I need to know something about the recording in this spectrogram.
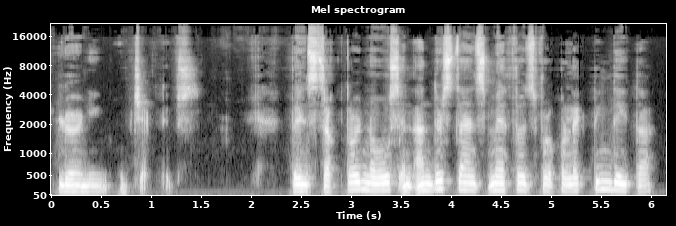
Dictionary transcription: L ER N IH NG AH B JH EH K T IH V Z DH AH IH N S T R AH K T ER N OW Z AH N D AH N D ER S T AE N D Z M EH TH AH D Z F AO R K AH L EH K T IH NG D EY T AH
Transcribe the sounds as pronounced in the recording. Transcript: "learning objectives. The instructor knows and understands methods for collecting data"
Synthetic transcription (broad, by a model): L ER N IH NG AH B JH EH K T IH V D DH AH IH N S T R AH K T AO N OW S AH N D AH N D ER S T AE N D S M EH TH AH D S F AO R K AH L EH K T IH NG D EY T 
